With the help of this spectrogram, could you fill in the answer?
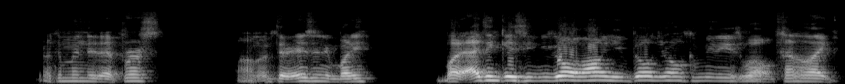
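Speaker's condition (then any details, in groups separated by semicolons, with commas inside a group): Cerebral palsy; dexterity issue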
